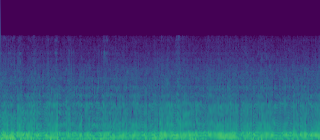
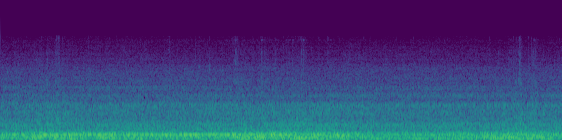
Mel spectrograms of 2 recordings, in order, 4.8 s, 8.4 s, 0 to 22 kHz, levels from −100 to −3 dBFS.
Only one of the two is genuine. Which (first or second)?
second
